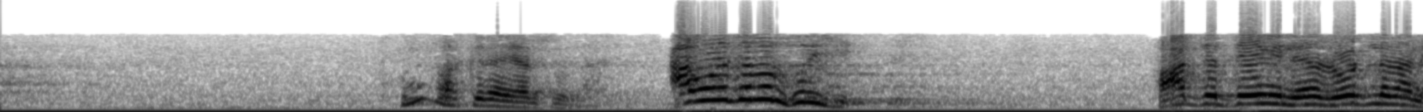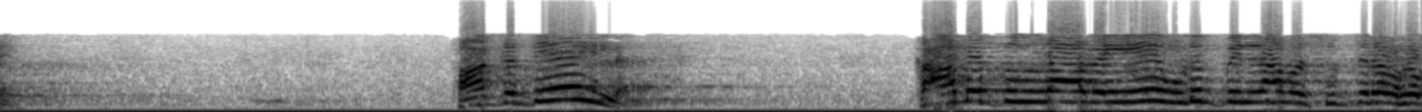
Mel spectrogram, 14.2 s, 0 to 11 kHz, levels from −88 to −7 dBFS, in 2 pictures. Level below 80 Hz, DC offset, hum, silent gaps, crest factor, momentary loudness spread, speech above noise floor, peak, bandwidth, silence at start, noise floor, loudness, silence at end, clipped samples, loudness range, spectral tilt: -40 dBFS; 10%; none; none; 10 dB; 16 LU; 34 dB; 0 dBFS; 11 kHz; 2 s; -41 dBFS; -7 LUFS; 0 s; 3%; 6 LU; -5 dB/octave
